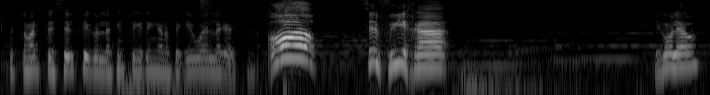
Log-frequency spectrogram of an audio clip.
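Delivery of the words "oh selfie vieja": high loud surprised oh; surprised shout. Real, not acted. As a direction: gasp out a shout. Surprised exclamation in game.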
